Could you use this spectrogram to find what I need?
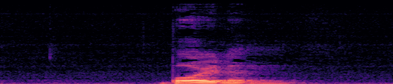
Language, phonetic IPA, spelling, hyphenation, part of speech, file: German, [ˈbɔɪ̯lən], beulen, beu‧len, verb, De-beulen.ogg
- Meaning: to become swelled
